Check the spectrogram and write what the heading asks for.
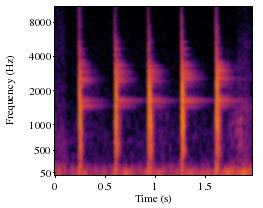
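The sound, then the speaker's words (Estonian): Five sharp, evenly spaced knocks on a ringing stone, each strike giving off a bright, metallic ring, sounding as if the stone were hollow or like striking a railway rail, hanging briefly before the next, with no voices present. “ja kivi, eh, helisev kivi sellepärast, et kui sa siia pihta koputad, siis ta jätab või oma kõlalt sellise mulje, nagu oleks eest tühi või nagu vastu raudteereltsi lööd.”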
